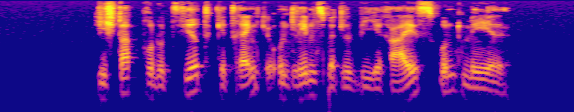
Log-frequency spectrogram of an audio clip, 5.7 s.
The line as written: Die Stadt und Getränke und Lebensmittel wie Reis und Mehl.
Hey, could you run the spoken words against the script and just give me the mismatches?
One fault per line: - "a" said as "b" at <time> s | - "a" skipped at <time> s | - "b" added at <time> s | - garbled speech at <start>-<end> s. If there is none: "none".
- "und" said as "produziert" at 1.4 s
